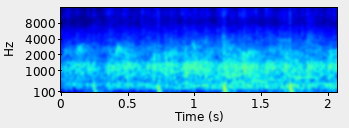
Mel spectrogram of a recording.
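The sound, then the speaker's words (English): A crowd applauds steadily, a dense wash of clapping with a few louder claps standing out at a regular pulse, sustained at moderate volume throughout with no voices. “So what I'd like you to do is stand up if you guessed it correctly for a round of applause.”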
